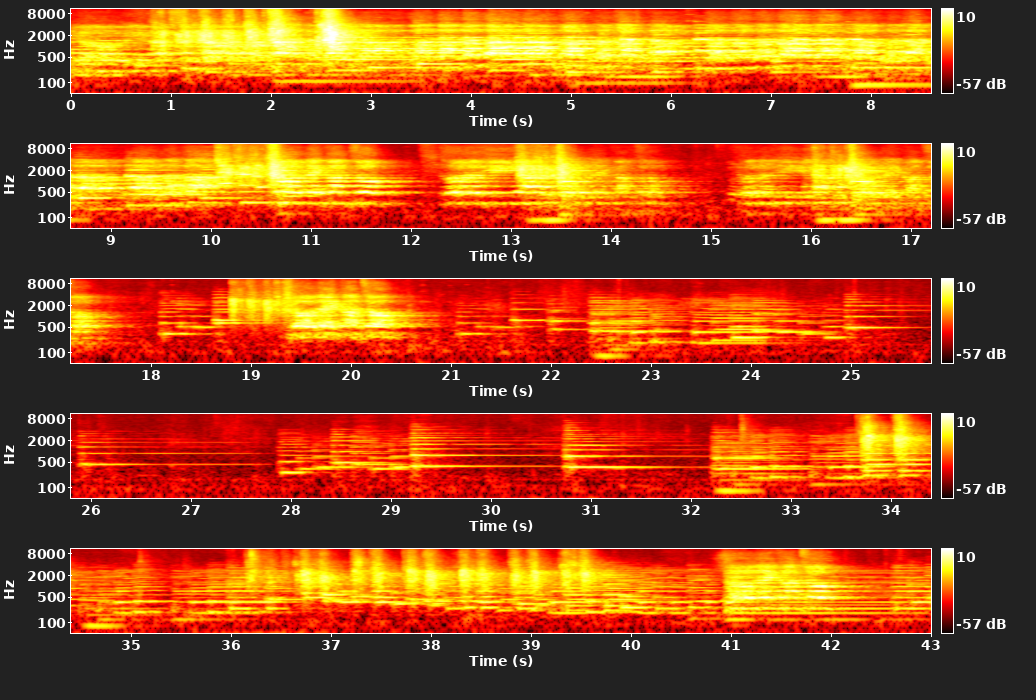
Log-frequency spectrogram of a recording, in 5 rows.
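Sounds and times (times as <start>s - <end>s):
men's choir singing: 0.0s - 17.8s, 19.2s - 20.9s, 40.8s - 42.8s.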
